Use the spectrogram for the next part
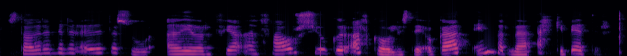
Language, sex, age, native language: Icelandic, female, 30-39, Icelandic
